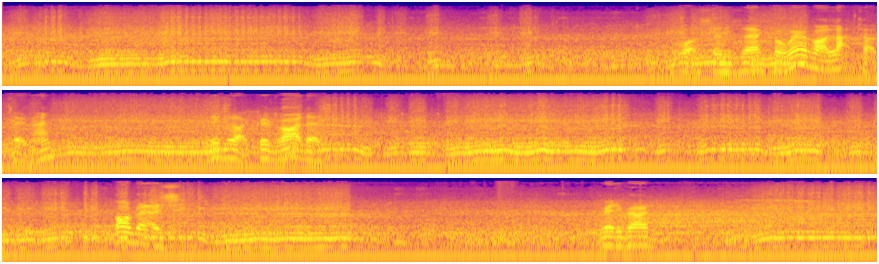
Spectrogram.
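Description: A motorcycle engine drones and revs up and down.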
